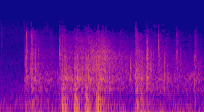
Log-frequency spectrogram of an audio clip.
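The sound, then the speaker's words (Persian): Repeated sharp gunshots and artillery fire at the border between Tajikistan and Kyrgyzstan: irregular bursts and single shots crack over a constant rumbling din, with heavy booms underneath, all loud and with no voices. “صدای تیر و توپ در سرحد تاجیکستان و قرغیزستان دوباره بلند شد.”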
